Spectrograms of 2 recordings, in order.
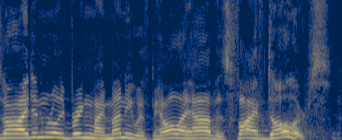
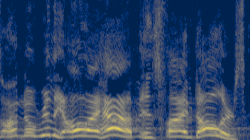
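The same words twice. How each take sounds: First: Said in the usual way. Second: Much higher, mock pleading; pleading Andy. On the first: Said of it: "Andy says". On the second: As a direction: whine that it's all he has. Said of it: "And he says".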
